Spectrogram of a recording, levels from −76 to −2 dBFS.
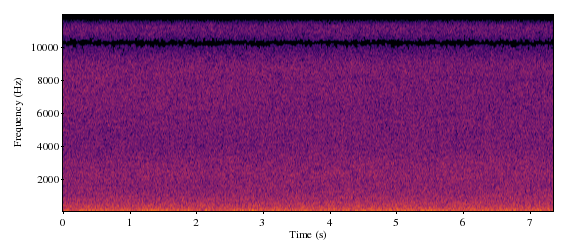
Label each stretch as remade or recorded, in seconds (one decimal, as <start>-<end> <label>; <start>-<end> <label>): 0.0-7.4 recorded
